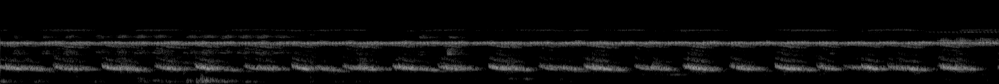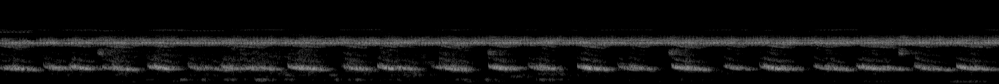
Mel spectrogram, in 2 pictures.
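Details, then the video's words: Several frogs calling by a lake at night, a fast, even pulse of short nasal notes around one per second from many voices, set against a continuous high, ringing insect chorus. "Lakeside night creatures and frog sounds"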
